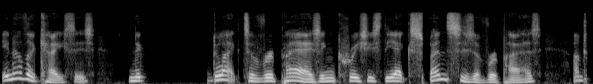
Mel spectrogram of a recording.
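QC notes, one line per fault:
1.41–2.09 s, call audio freeze: the speech stops and the last sound is stretched into a fading buzzy hiss for about 0.66 s, likely because packets stalled and the jitter buffer ran dry. Speech resumes where it left off, with nothing lost but everything after arriving about 660 ms late. On a spectrogram, the band-limited Opus path's content, topping out near 12 kHz, turns into a smeared, repeating, decaying texture. The waveform shows a tapering envelope in place of speech.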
